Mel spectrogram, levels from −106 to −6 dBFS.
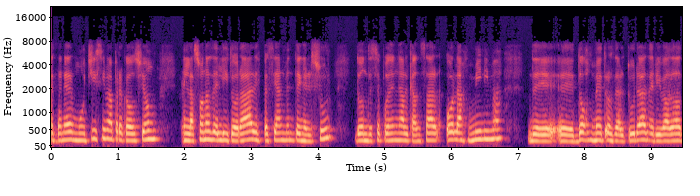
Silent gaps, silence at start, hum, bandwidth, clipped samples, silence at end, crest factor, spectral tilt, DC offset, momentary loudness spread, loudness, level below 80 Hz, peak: none; 0 s; none; 8 kHz; under 0.1%; 0 s; 14 dB; -7 dB/octave; under 0.1%; 5 LU; -20 LUFS; -60 dBFS; -6 dBFS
